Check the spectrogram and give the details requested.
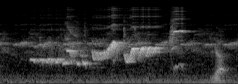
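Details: Brief burst of continuous warbling from a home-kept white-rumped shama in Indonesia: sliding whistles rising and dipping, then a sharp high note and a quick downward sweep.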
